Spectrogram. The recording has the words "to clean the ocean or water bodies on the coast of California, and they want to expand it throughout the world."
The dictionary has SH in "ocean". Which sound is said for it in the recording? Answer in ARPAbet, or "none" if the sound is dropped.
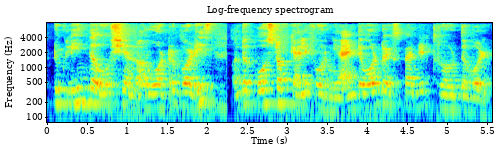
SH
